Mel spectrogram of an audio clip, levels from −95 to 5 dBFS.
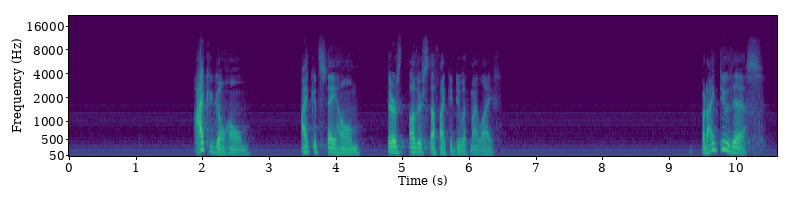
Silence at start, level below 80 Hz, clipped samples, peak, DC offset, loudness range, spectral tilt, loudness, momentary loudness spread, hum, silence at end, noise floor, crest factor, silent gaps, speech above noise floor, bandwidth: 1.9 s; -74 dBFS; under 0.1%; -10 dBFS; under 0.1%; 10 LU; -7.5 dB/octave; -33 LUFS; 14 LU; none; 0.3 s; -72 dBFS; 26 dB; none; 40 dB; 11 kHz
